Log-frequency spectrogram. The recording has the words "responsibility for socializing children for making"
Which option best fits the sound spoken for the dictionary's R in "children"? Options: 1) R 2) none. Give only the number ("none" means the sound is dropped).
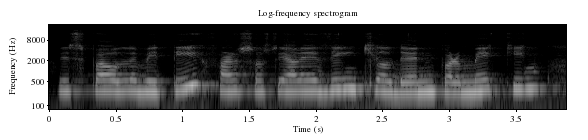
2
